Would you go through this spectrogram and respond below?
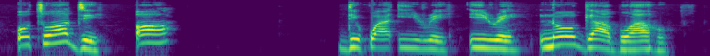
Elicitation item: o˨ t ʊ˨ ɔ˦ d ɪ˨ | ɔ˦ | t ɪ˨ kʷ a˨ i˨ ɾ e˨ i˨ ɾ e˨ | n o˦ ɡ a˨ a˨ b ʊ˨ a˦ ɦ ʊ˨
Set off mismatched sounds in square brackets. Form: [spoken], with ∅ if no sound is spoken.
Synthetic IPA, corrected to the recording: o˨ t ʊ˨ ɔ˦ d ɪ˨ | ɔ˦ | [d] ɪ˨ kʷ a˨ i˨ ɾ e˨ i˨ ɾ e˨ | n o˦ ɡ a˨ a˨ b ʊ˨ a˦ ɦ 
